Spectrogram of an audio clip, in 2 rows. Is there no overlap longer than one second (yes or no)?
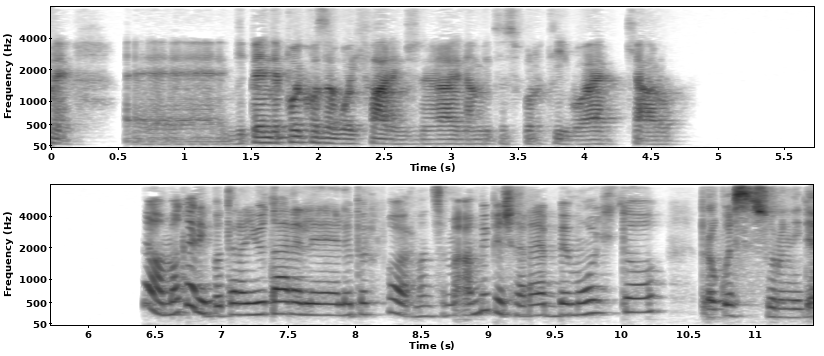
yes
